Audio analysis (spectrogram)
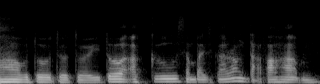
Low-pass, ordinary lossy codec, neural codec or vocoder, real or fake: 9.9 kHz; MP3, 48 kbps; codec, 16 kHz in and 24 kHz out, 0.9 kbps, LongCat-Audio-Codec, fine tuned four codebook decoder; fake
